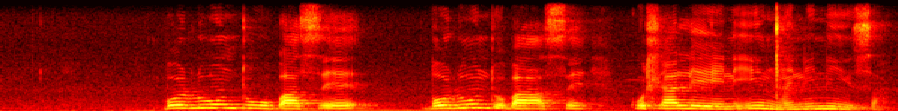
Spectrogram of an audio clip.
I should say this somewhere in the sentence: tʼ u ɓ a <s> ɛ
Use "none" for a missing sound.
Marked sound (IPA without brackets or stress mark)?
s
